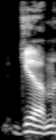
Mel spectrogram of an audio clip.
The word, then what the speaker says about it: Gim: And he's always pronounced colossal boy's name Gim, not Jim, and always will.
